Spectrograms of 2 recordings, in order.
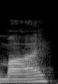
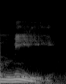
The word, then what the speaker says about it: My: She, although I think it probably should have been pronounced Little Me, but anyway, Little Mai is the way we pronounced it. Yeah, it depends Yeah. on on different variations.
